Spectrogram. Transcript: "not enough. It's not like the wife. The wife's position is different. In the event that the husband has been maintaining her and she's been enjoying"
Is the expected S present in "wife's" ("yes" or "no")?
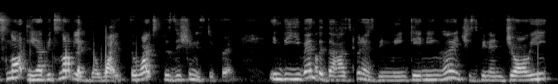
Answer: yes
